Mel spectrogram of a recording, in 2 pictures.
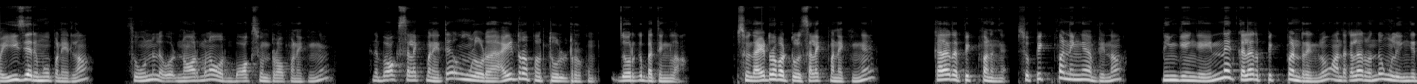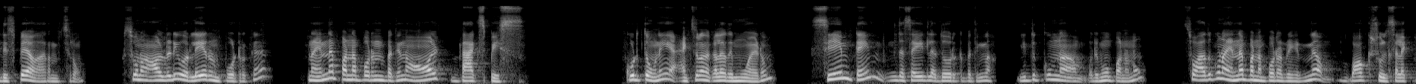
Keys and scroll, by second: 18.4 alt+BackSpace, 22.5 ctrl+d, 28.1 m.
